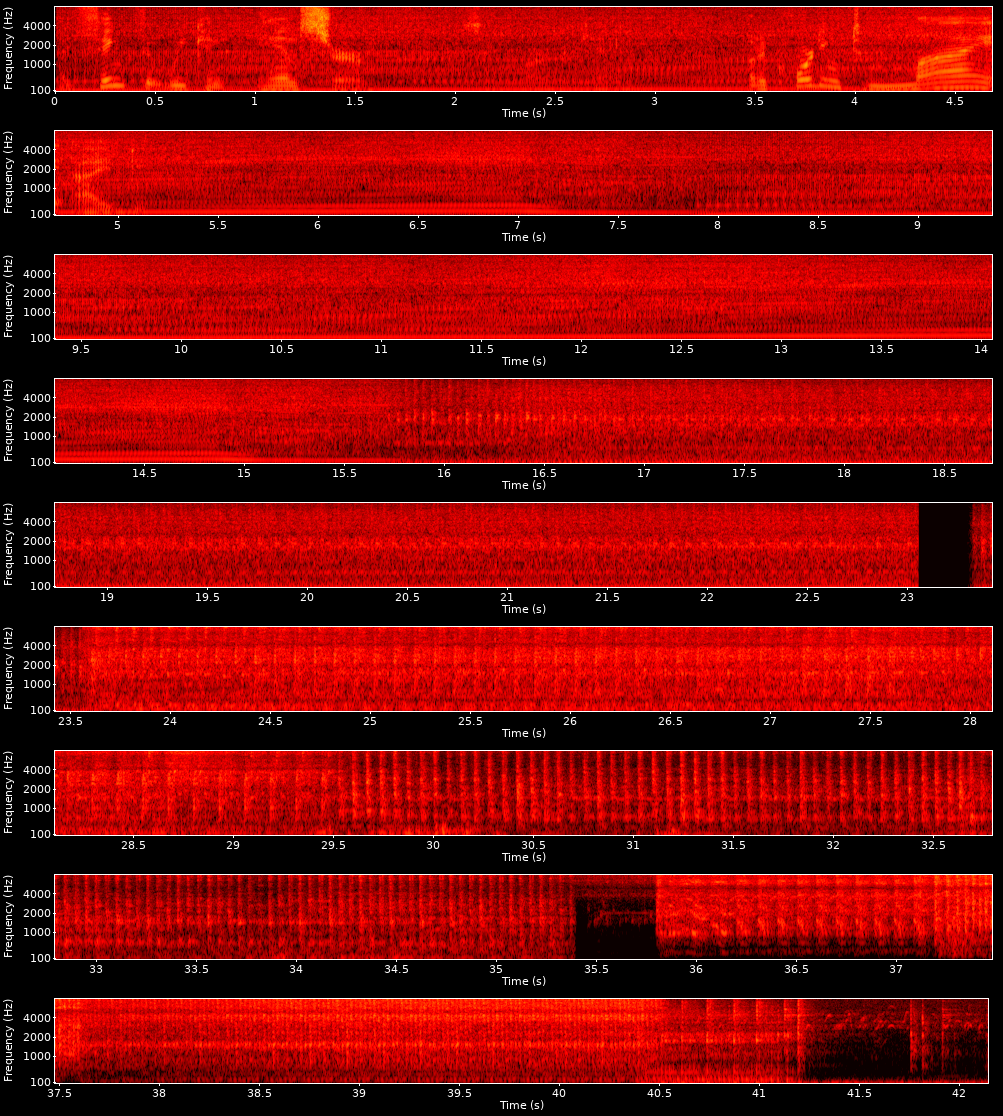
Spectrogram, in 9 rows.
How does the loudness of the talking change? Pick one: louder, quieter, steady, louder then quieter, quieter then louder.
quieter then louder.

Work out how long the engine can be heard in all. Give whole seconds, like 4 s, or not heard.
42 s.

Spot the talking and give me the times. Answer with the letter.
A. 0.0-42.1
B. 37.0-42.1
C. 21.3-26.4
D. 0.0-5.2
D.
